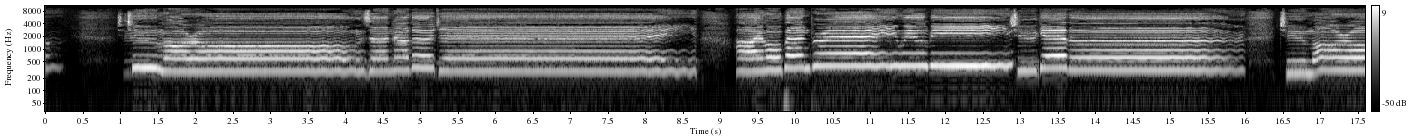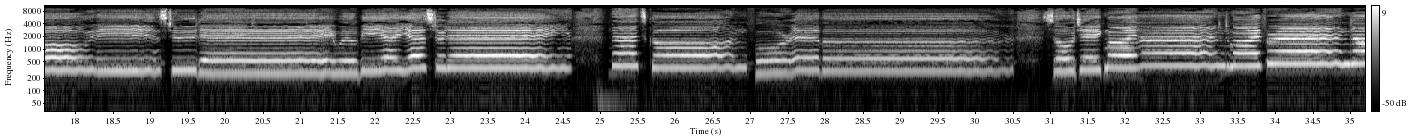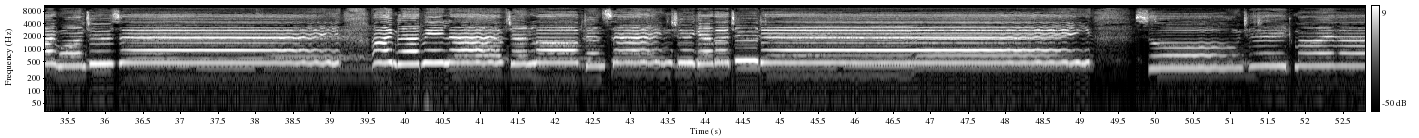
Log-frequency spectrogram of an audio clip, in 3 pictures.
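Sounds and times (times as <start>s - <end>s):
lead vocal singing: 1.0s - 52.8s.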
